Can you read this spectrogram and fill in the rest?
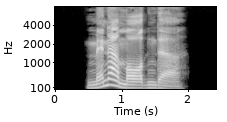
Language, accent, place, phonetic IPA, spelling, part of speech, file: German, Germany, Berlin, [ˈmɛnɐˌmɔʁdn̩dɐ], männermordender, adjective, De-männermordender.ogg
- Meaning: inflection of männermordend: 1. strong/mixed nominative masculine singular 2. strong genitive/dative feminine singular 3. strong genitive plural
